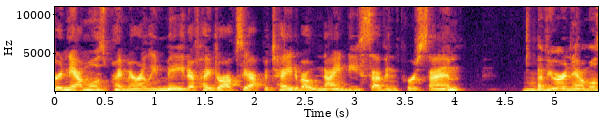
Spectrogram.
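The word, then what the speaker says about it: hydroxyapatite: I pronouncing it correctly hydroxy appetite is that how yes hydroxy appetite like your hungry appetite yes yeah yeah I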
